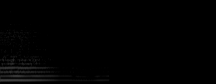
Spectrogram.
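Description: A chainsaw engine idles.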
